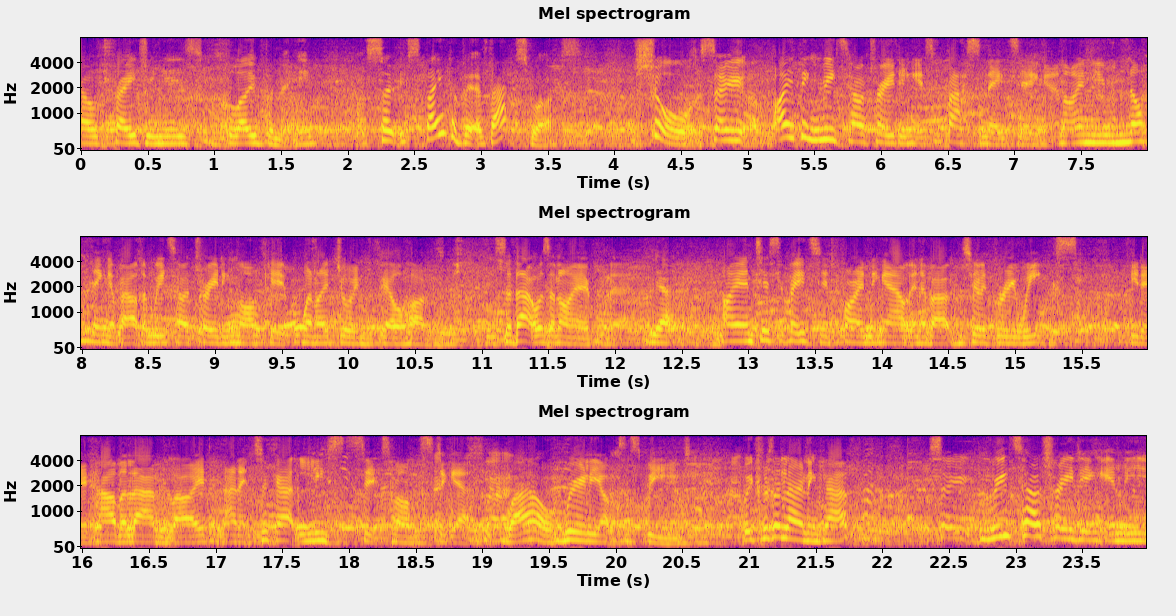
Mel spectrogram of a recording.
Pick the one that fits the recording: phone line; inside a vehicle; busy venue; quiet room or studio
busy venue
